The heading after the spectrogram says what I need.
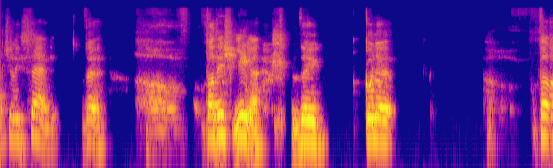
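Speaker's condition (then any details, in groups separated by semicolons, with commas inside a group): Cerebral palsy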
